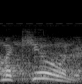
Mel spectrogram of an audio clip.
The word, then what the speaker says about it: McKeon: Now, it looks like McKeon, M-C-K-E-O-N, but it's pronounced McCune, as if it were M-C-C-U-N-E.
